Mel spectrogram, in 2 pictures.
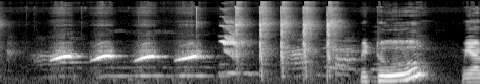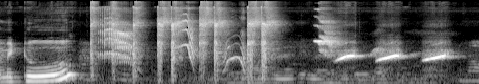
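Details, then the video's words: Pet parrot talking indoors: rising whistled chirps in a row, then a burst of rapid clicks and harsh squawk-like speech sounds with warbling mimicked syllables, ending with more rising whistles. "Parrot Talking"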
